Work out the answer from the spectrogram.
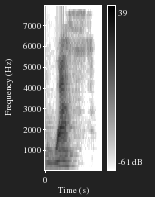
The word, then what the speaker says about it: wrist: in front of it number two we have wrist if we listen to the word wrist your wrist it just sounds like r i SS but there's actually a silent W in front of it wrote I wrote a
